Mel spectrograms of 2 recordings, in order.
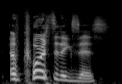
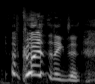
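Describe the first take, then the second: First: Raised, louder exclamation; mild incredulity. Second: Much higher, louder exclamation; exaggerated incredulity. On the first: Real, not acted. Comic finds the lyrics page exists, mild incredulity. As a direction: exclaim it with some disbelief. Mock disbelief, first take. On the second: Comic finds the lyrics page exists, exaggerated incredulity. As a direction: squeal it in comic disbelief. Repeats it with escalated disbelief.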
